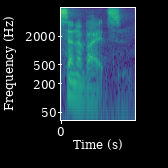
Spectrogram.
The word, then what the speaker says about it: Cenobites: I think it's Cenobites. – Okay. – Yeah, it's like Cinnabon.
